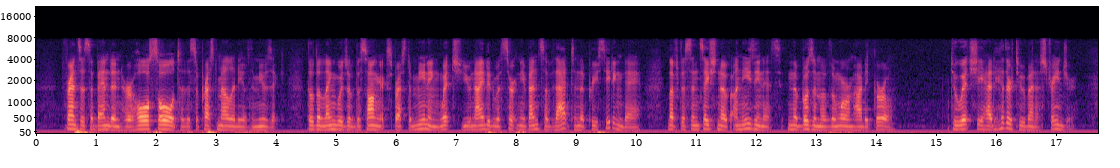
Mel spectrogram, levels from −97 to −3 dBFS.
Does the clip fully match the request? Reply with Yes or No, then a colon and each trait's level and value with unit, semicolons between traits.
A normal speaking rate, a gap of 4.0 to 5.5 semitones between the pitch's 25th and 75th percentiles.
No: average, 180 wpm; average, 2.7 semitones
